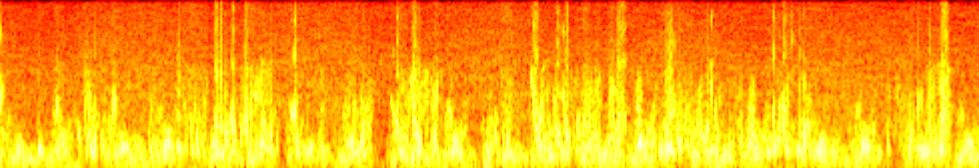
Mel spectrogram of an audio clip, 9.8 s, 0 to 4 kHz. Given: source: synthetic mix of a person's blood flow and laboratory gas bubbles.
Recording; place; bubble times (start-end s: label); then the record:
Doppler ultrasound of blood flow; precordium
0.00-0.06 s: bubbles
0.36-0.47 s: bubbles
0.54-0.66 s: bubbles
0.76-1.06 s: bubbles
1.10-1.19 s: bubbles
1.48-1.59 s: bubbles
1.76-2.08 s: bubbles
2.12-2.81 s: bubbles
2.87-3.04 s: bubbles
3.18-3.27 s: bubbles
3.46-3.74 s: bubbles
3.90-4.42 s: bubbles
5.00-5.13 s: bubbles
5.28-6.02 s: bubbles
6.05-6.26 s: bubbles
6.58-6.93 s: bubbles
7.00-7.22 s: bubbles
7.26-7.44 s: bubbles
7.63-8.26 s: bubbles
8.84-9.52 s: bubbles
From the record:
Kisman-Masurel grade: 332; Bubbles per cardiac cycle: rolling drumbeat, 9 or more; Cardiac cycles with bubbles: 50 to 99%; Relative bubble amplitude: moderate (0.250 to 0.450); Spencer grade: 3 (all of the cardiac periods contain showers or single bubble signals, but not dominating or overriding the cardiac motion signals); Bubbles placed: only in the low amplitude regions of the cardiac cycle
